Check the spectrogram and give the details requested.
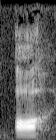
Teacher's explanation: the Komets actually makes more of a short o as in pops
